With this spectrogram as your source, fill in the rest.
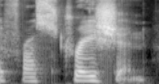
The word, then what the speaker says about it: frustration: in the word family in the noun we say frustration with the syllable stress on the second syllable with the verb adjectives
